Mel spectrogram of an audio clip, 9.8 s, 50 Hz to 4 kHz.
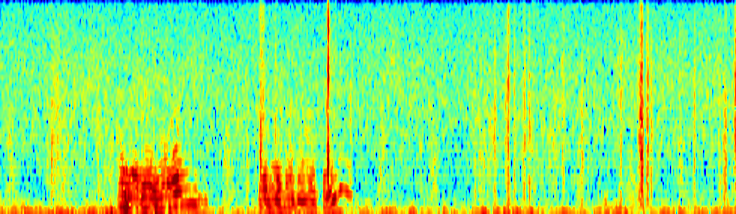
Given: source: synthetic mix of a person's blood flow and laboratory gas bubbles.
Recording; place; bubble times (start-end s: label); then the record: Doppler ultrasound of blood flow; subclavian vein
3.44-3.52 s: bubbles
4.33-4.41 s: bubbles
From the record:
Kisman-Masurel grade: 123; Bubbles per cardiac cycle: 1 to 2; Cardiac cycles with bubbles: 10 to 50%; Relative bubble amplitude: loud (0.450 to 0.775); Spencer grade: 2 (many but less than half of the cardiac periods contain bubble signals, singularly or in groups); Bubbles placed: anywhere in the cardiac cycle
